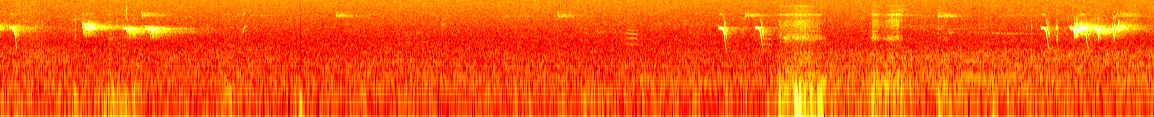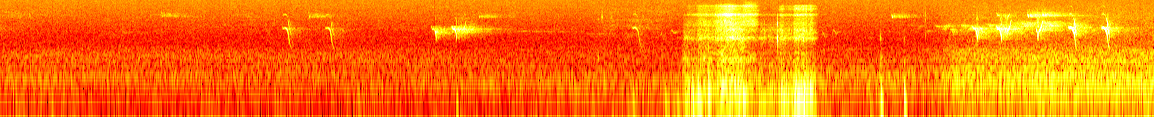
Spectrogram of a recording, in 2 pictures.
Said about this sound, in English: wild bird here.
